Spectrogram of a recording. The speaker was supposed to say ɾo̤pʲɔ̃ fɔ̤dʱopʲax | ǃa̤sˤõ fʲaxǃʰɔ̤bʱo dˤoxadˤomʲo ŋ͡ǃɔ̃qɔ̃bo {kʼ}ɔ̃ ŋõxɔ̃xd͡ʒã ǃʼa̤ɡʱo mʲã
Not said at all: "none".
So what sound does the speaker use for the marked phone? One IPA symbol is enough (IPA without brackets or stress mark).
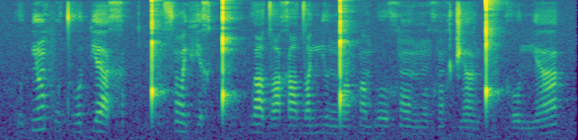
x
